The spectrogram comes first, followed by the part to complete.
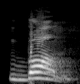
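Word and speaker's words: bomb: B silent letter, M के बाद या टी के पूर्व, क्या मैंने बोला, एम के बाद या फिर टी के पहले, पूर्व यानी कि पहले बी आए तो बी प्राय साइलेंट रहता है। जैसे कि बॉम्ब, यहाँ पर एम के बाद बी है ना, हम लोग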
